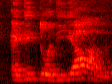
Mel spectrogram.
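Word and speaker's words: éditorial: newspaper an editorial or editorial if we pronounce it in the french manner spelling is same it's just that the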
